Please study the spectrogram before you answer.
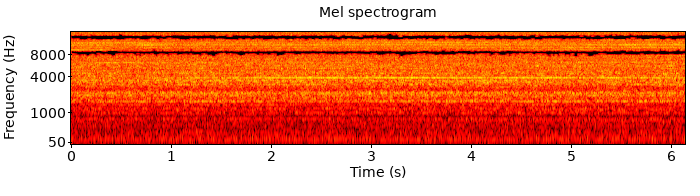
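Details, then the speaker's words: TFE731 turbofan, right engine on a corporate jet, after repair of a start sequence cutting off at 4 to 5 seconds: a steady, even roar with a faint high whistle and no surging or popping; the engine lights off and runs cleanly. "time for right inine start area is clear starter engaged in 3 2 1"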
